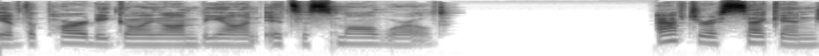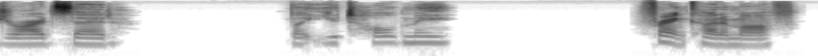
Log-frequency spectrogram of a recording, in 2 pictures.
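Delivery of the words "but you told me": hurt, quiet. Acted. Gerard hurt and small.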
